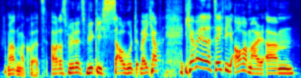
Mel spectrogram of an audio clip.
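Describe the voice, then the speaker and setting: A man's voice: medium pitch, sing-song, fast talker. A man co-hosting a podcast in casual, giggly, mock-dramatic chat. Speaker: podcast co-host. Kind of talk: casual comedic chat, reading messages aloud.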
